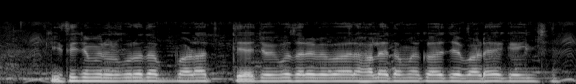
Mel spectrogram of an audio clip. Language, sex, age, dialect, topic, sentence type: Bengali, male, 25-30, Jharkhandi, agriculture, statement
